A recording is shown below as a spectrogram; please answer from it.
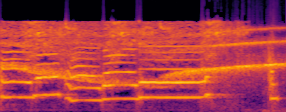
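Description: A voice singing a melody in long held notes, dropping in pitch about a second in and stepping back up, with a higher tone slowly rising beneath it in the second half.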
